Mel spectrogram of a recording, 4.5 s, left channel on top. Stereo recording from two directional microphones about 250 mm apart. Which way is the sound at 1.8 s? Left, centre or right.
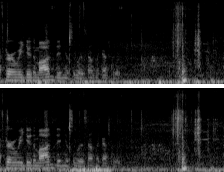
Left.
